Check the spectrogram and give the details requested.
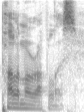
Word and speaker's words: Polymeropoulos: do ladies and gentlemen drum role plays Mark polymeropoulos Mark how are you I'm doing great I have to say that you pronounced my name correctly so uh good we're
